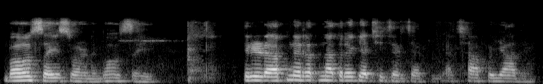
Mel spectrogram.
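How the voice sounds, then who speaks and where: A man's voice: on the high side, normal speed, darkish tone, a little hiss or hum. A man with an Indian accent giving a classroom lecture as a university teacher, explaining step by step and putting questions to his students.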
